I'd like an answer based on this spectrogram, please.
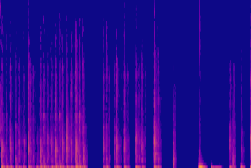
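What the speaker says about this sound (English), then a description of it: "I'm typing the free cheese." Keys clatter on a computer keyboard in quick bursts of typing broken by short pauses, with one louder thump partway through. The sound is close and clear, and no one talks over it.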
